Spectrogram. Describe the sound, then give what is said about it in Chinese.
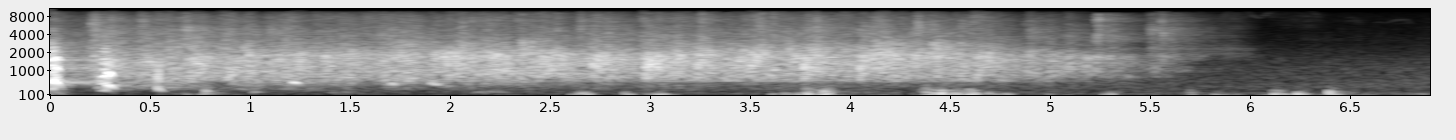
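An audience in a church applauds with dense, steady clapping for about five seconds, then fades out into near quiet. “使唔使俾到多啲掌声佢啊？”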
